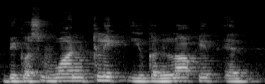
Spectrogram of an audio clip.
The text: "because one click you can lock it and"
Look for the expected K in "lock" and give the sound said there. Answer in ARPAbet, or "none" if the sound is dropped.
K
